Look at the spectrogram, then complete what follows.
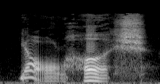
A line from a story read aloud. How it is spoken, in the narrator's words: growled Jem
